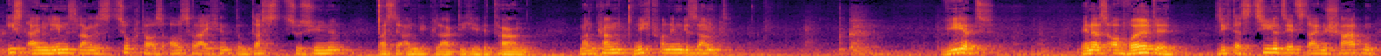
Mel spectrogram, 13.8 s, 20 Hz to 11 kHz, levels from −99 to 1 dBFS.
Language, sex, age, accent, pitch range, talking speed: German, male, 50-69, German, 105-150 Hz, 140 wpm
